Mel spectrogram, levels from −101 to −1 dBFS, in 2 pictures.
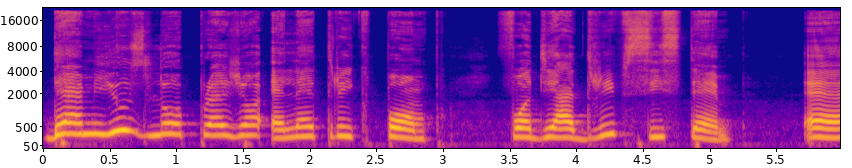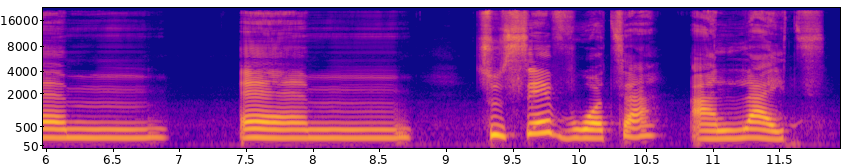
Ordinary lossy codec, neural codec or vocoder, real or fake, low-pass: none; none; real; none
